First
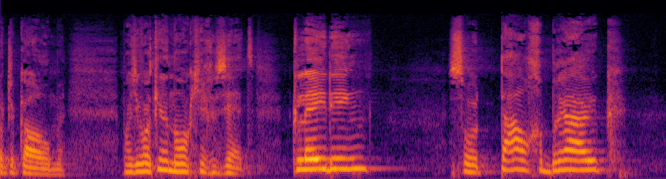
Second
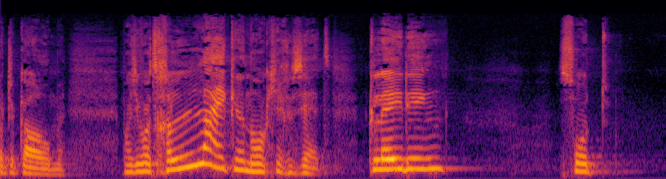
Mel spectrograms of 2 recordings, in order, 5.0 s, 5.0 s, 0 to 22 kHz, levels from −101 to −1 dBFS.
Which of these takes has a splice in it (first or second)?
first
